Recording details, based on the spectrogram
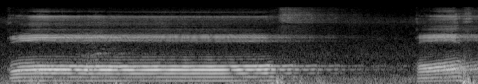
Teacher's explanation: قاف، قاف کا مخرج اقصی لسان، یعنی زبان کا آخری حصہ، جب ہم زبان کے آخری حصے کو اس کے مقابل اوپر کے نرم تالو سے لگاتے ہیں تو قاف ادا ہوتا ہے۔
